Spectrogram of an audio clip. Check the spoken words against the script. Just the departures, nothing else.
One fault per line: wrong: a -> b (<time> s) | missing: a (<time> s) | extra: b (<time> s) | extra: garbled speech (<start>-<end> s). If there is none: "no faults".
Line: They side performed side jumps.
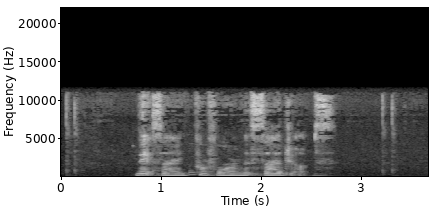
no faults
